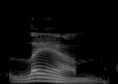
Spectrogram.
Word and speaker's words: lamb: Now, the final meat that I'd like to bring to your attention is from the animal of the lamb, L-A-M-B. Notice I'm not pronouncing the B at the end of the word lamb. I'm just making the M sound, lamb. So the meat from a lamb is called mutton. Mutton, M-U-T-T-O-N, mutton.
